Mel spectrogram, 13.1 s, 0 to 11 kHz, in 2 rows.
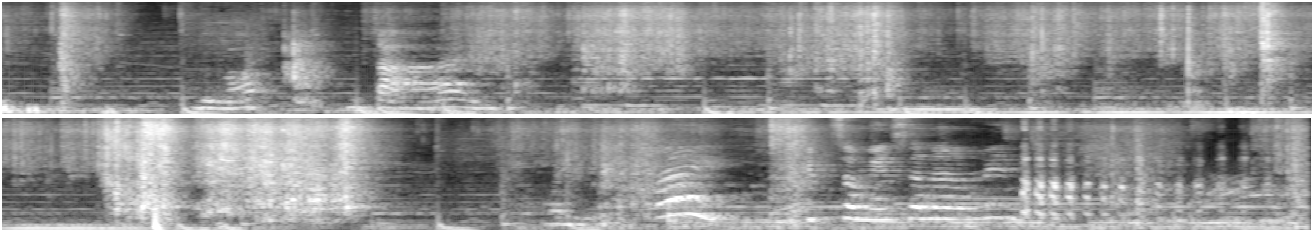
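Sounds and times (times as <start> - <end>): bubble wrap crinkling: 0.0 - 0.7, 2.1 - 10.8.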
